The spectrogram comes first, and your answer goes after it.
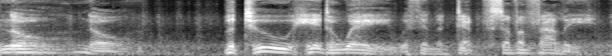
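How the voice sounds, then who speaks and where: Over clear background noise, a man does a put-on character voice at medium pitch, with lively intonation and a very slow pace. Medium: video game. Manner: calm, gentle, unhurried.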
